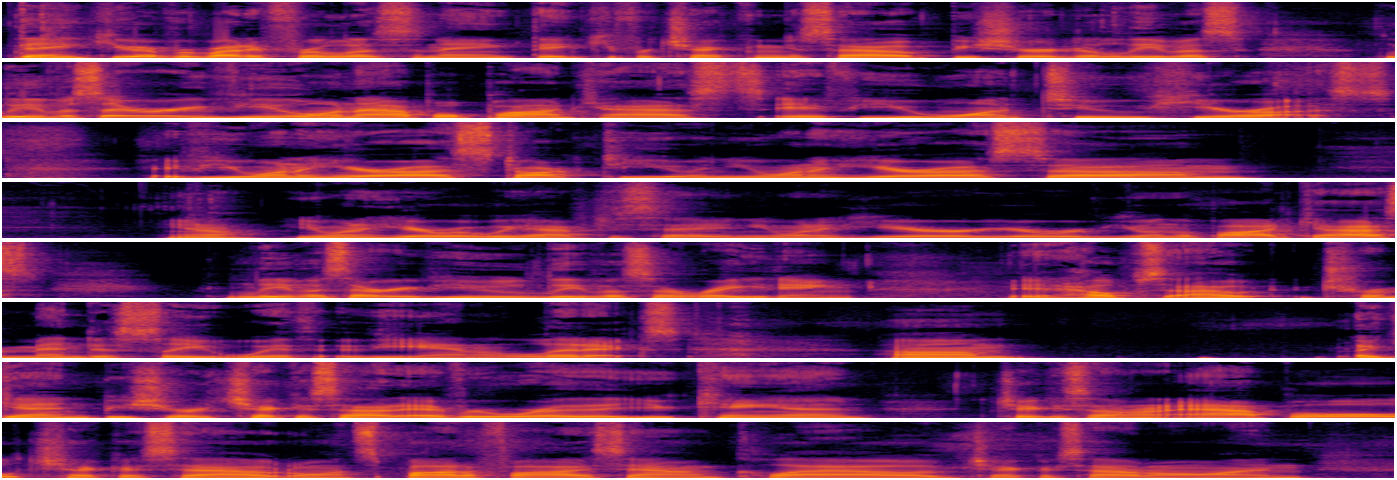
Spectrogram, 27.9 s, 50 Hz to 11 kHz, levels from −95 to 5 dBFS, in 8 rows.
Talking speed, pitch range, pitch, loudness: 235 wpm, 125-155 Hz, 135 Hz, -22 LUFS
